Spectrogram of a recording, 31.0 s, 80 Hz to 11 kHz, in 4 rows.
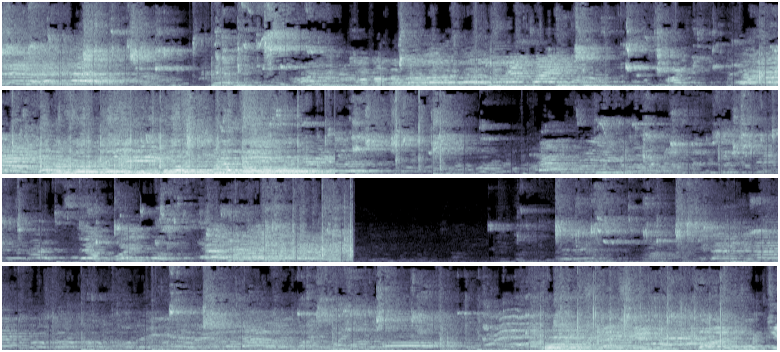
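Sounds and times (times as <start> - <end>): voices in echoing hall: 0.0 - 31.0.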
